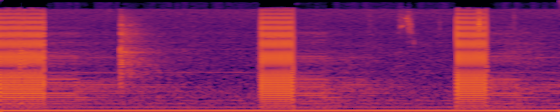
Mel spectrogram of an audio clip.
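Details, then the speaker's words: Elman radiofrequency skin-tightening handpiece during a live patient demonstration, upper eyelids also treated: short buzzy beeps about once a second over a loud steady hum, louder through backstage microphone feedback than in an office. "our av staff just notified us it will not make this louder noise in the office this is just because uh it's being picked up by the microphones backstage which are very there's some feedback"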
